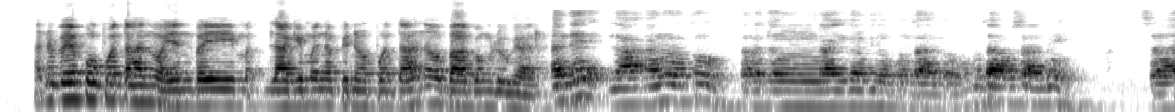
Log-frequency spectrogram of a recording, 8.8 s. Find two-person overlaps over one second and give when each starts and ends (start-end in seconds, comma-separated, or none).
none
